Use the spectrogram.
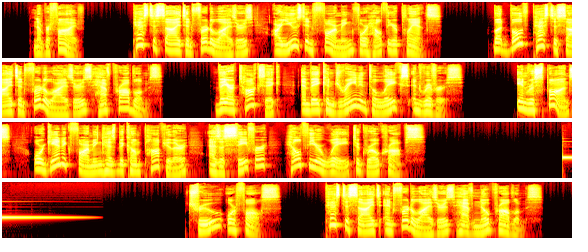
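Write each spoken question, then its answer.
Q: True or false? Pesticides and fertilizers have no problems.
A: False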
